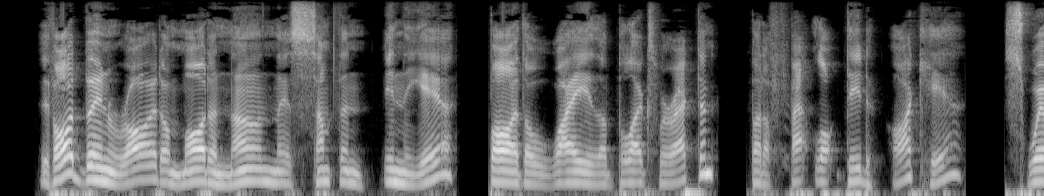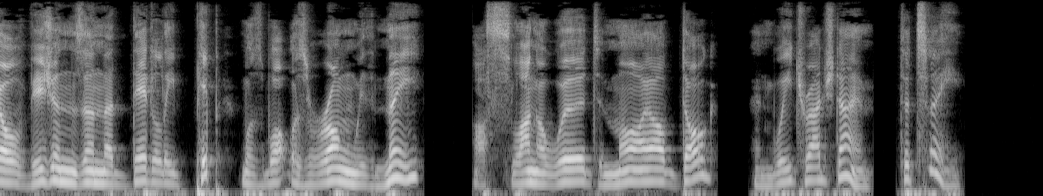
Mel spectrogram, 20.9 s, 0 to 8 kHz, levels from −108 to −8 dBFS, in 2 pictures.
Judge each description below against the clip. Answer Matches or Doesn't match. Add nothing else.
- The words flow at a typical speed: Matches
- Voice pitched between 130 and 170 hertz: Matches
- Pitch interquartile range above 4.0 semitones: Doesn't match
